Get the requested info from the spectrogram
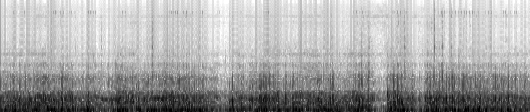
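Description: Mountain bike descending a dry dirt trail, heard from the rider's action camera: tyres rumbling over the dirt and wind on the microphone, with small rattles and clicks from the bike over the bumps. The noise briefly drops away about three quarters of the way through, then comes back.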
